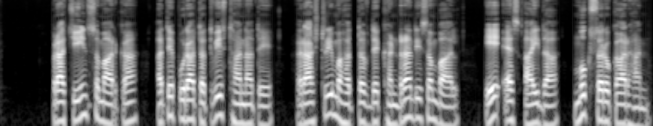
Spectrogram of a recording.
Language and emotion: Punjabi, neutral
